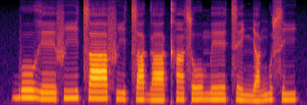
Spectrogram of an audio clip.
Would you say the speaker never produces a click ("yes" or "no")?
yes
